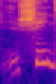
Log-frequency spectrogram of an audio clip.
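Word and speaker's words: Shein: sur chine je crois Chine c'est ça s h e i n Chine je sais pas si ça se prononce comme ça sur TMU Aliexpress tu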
